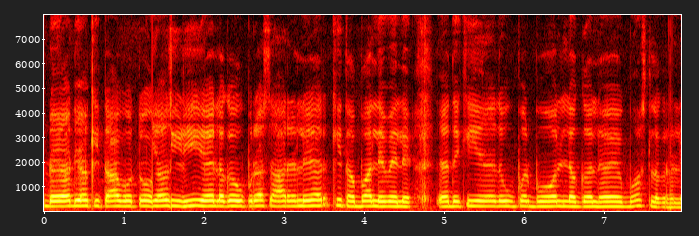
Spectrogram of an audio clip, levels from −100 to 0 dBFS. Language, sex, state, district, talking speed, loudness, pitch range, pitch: Magahi, male, Bihar, Jamui, 220 wpm, -21 LUFS, 200-220 Hz, 210 Hz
